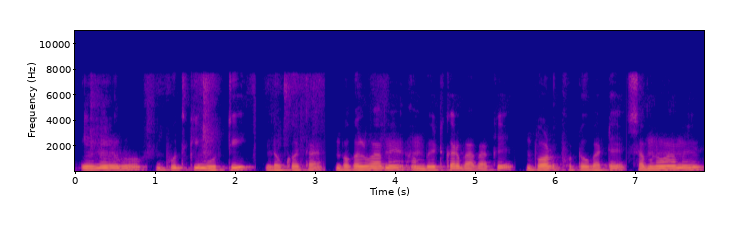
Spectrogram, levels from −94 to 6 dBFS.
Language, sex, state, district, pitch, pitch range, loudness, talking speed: Bhojpuri, male, Jharkhand, Sahebganj, 140 Hz, 135-145 Hz, -34 LUFS, 145 wpm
